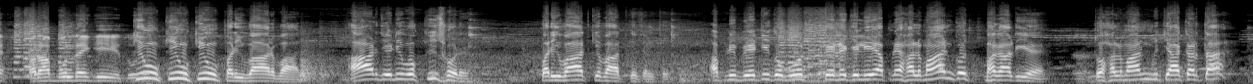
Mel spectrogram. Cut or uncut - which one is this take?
uncut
